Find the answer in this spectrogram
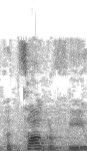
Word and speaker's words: photography: For example, in photograph we emphasize the first syllables while in photography we emphasize the second syllables.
